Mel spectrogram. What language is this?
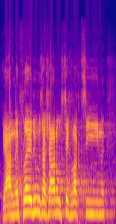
Czech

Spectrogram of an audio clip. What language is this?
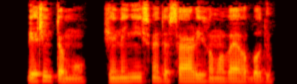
Czech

